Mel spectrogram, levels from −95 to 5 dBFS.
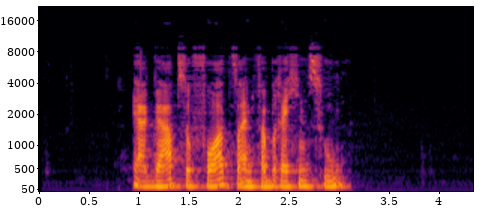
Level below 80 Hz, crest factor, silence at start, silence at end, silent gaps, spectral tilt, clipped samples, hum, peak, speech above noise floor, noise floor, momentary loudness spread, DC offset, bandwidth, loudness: -58 dBFS; 20 dB; 0.95 s; 1.25 s; none; -6 dB/octave; under 0.1%; none; -2 dBFS; 57 dB; -75 dBFS; 8 LU; under 0.1%; 9.2 kHz; -19 LUFS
